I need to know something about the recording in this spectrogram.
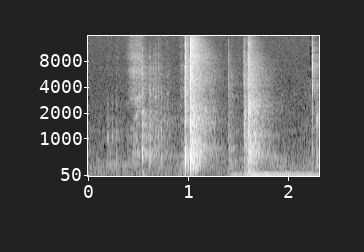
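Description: Hands handling paper craft supplies on a desk: a brief rustle, then a sharp knock about a second in and a softer one just after.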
